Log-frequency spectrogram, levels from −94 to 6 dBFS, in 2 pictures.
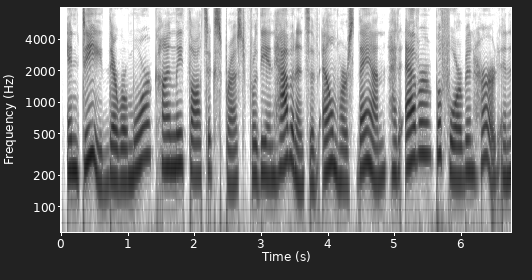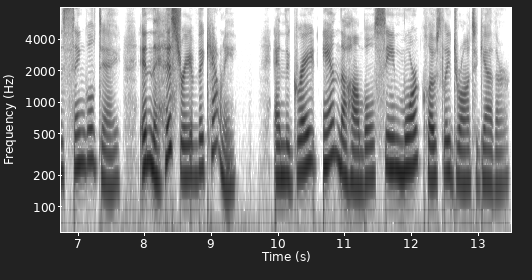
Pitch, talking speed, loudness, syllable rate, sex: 215 Hz, 175 wpm, -19 LUFS, 5.0 syllables/s, female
